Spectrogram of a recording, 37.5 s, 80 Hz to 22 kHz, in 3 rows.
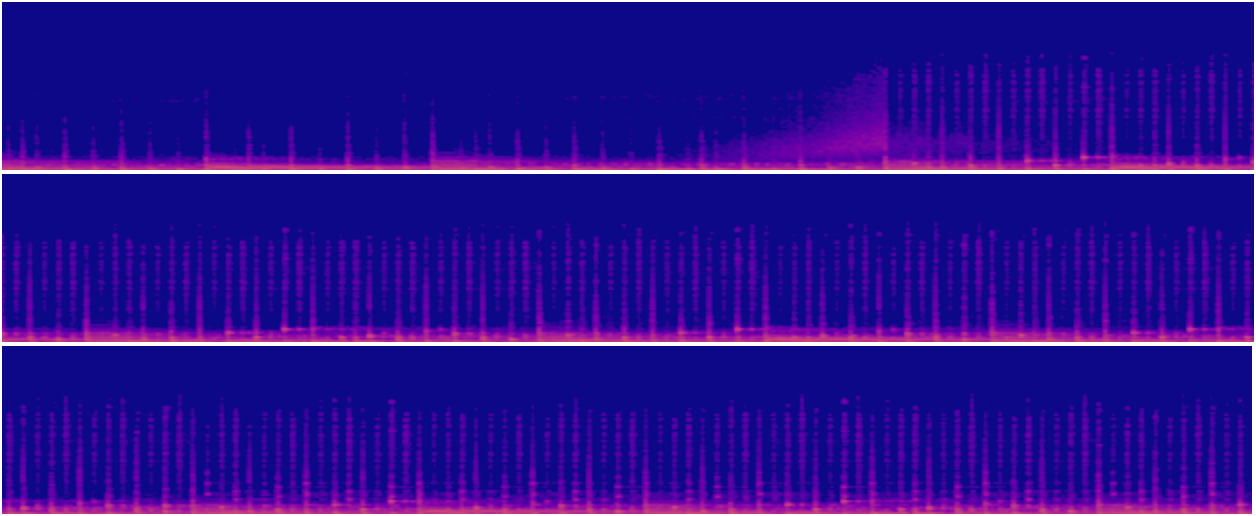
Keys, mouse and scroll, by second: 1.2 scroll down 1, 2.1 click, 10.0 click, 16.8 click, 21.8 shift+j, 23.8 ctrl+j, 25.2 ctrl+z, 26.1 ctrl+z, 26.6 click, 32.8 click, 34.9 ctrl+l.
